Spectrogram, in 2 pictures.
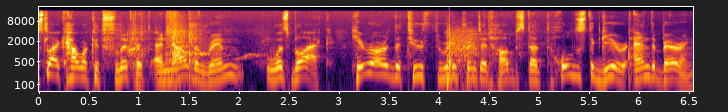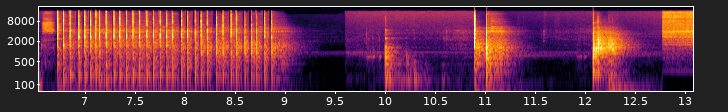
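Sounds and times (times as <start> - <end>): heavy knocks: 12.1 - 12.7.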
